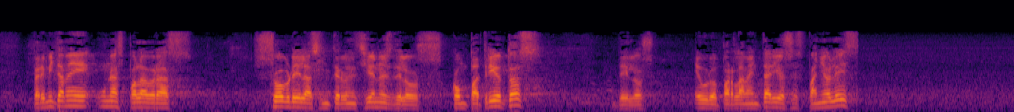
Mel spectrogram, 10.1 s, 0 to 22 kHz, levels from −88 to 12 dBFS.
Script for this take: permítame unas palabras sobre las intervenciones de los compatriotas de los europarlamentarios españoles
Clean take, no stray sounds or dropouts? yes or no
yes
